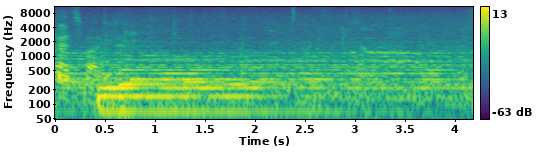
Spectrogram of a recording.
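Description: Background music with long held notes, over a faint steady hiss.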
